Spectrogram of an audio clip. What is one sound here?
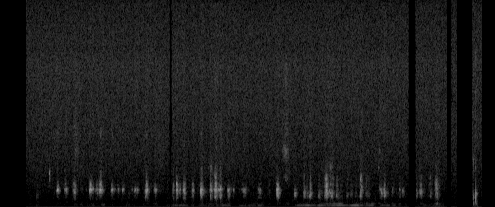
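A woman speaks quietly over an online call.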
